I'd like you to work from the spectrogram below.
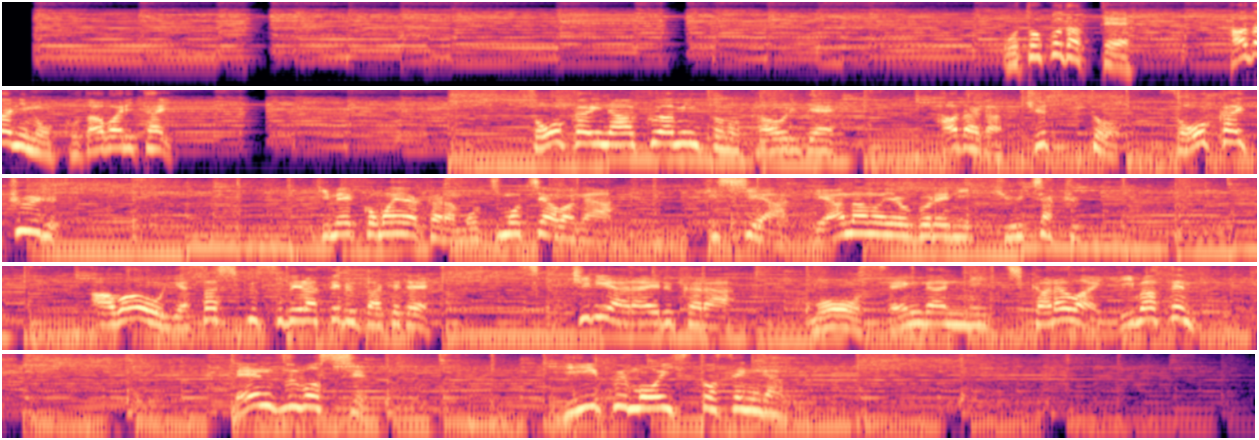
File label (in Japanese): ナレーション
